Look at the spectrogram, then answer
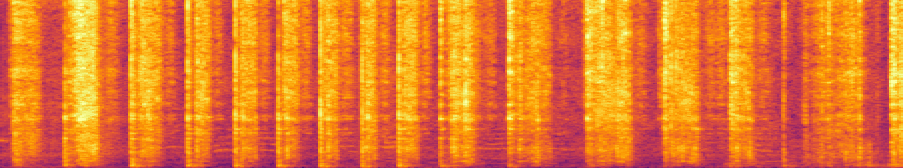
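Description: Dry organic fertilizer ingredients being mixed by hand in a container, a rhythmic series of close, gritty scraping and rasping strokes, roughly two per second, with brief pauses between them.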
